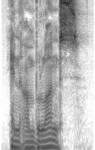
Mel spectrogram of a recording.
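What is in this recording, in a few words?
"En ambulans", Swedish, "Ambulanssi", Finnish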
